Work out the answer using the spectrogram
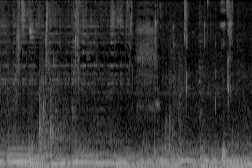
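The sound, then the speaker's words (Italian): Chewing while eating lunch: moist, squishy bites and mouth sounds that repeat steadily, fairly loud, with a low steady hum underneath and no talking. “siccome ora devo finire di mangiare tranquillamente auguro buon pranzo a tutti”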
